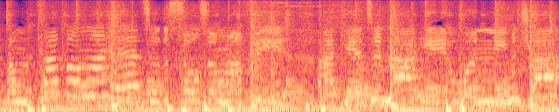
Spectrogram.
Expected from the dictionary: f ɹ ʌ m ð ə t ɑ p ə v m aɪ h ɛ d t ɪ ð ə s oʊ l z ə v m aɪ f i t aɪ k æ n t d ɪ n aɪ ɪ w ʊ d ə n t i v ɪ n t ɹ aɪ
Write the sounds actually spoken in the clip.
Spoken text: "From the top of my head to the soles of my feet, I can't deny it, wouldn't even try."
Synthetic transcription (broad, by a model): f ɹ ʌ m ð ə t ɑ p ə v m aɪ h ɛ d t ɪ ð ə s oʊ l z ə v m aɪ f i t aɪ k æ n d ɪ n aɪ ɪ w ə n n i v ɪ n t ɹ aɪ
